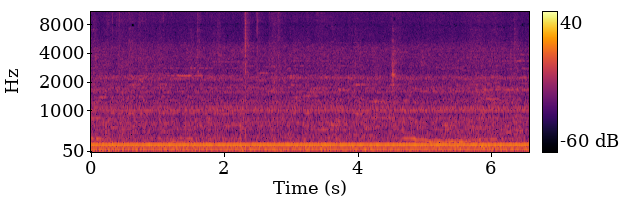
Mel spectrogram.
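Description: Steady low machine hum, unchanging throughout, with two or three faint short clicks.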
